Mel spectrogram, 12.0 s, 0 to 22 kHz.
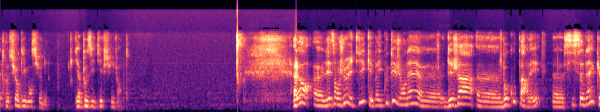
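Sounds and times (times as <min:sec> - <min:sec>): mouth click: 0:04.7 - 0:05.1
man breathing in: 0:04.9 - 0:05.8.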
